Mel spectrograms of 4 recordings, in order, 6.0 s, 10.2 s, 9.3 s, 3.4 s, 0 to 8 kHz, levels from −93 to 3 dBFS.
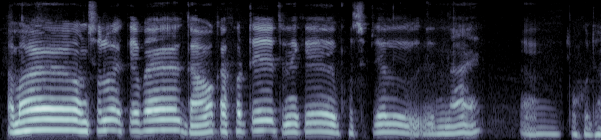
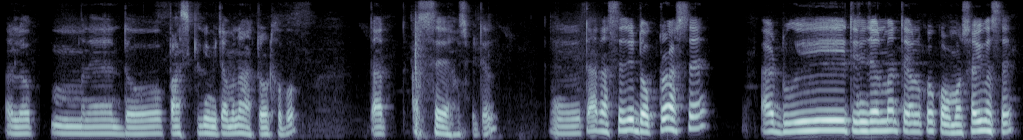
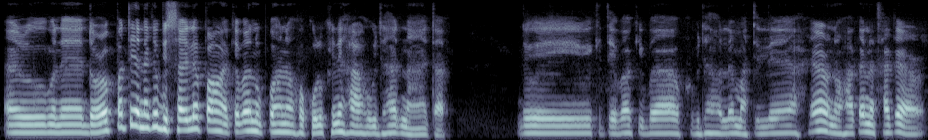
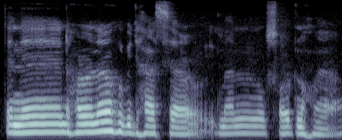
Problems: background sounds at intervals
